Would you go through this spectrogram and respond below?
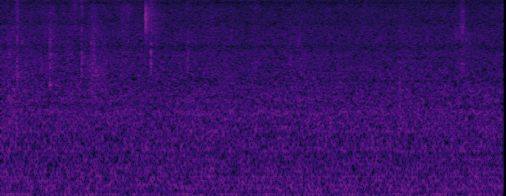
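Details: Dull low rumble and hiss like a distant engine or wind, with no puppy sounds.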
